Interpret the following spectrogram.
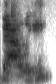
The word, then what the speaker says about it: Vallye: It is pronounced Valley. It's just like hills and mountains and valleys.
